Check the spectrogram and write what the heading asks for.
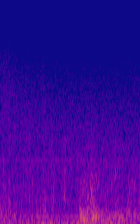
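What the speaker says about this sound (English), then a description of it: "Paimon hears thunder!" A low, distant rumble of thunder in Genshin Impact rolls in under steady rain, swelling slightly partway through.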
